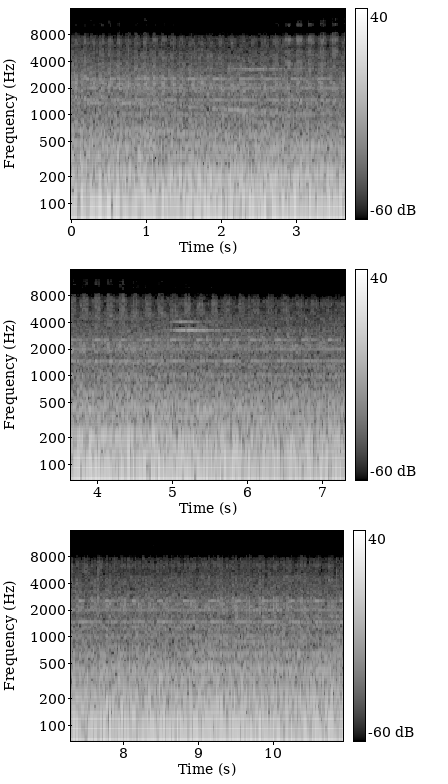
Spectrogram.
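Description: Approaching train's diesel locomotive, a steady low rumble.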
